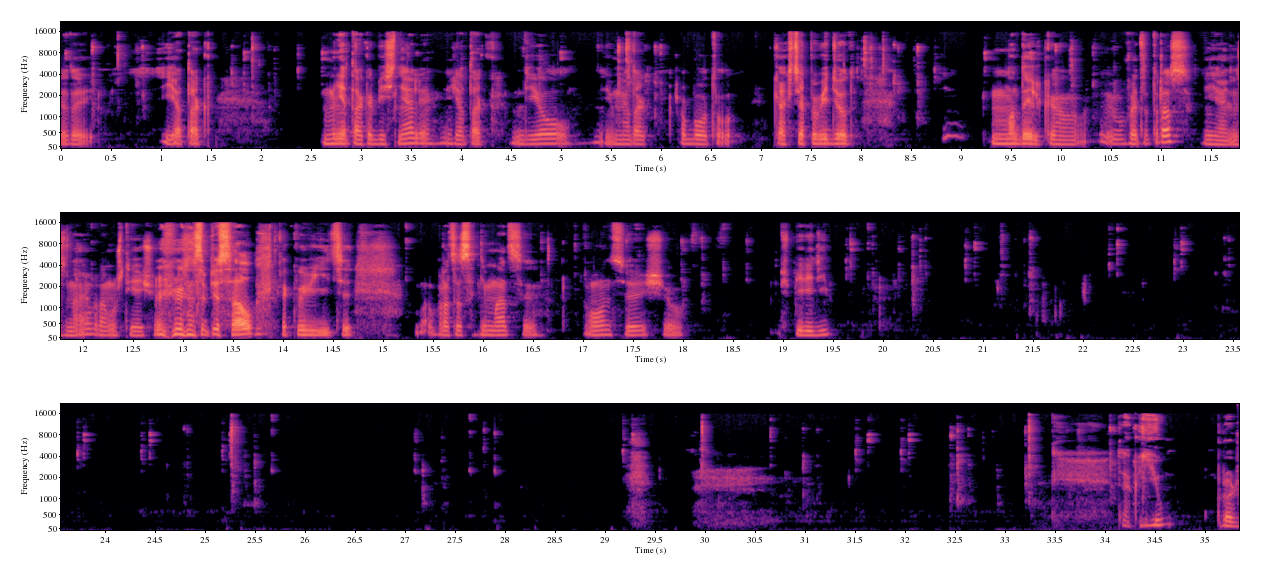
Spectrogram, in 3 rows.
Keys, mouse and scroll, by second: 0.0 click, 0.2 z, 0.6 s, 2.1 z, 2.6 click, 2.8 z, 3.1 s, 4.5 z, 5.0 click, 5.5 z, 5.8 s, 8.5 z, 9.2 click, 9.7 click, 9.9 z, 10.3 g, 11.8 Tab, 11.9 scroll down 1, 12.1-16.7 middle drag, 16.7 scroll up 3, 16.9 Tab, 17.4 z, 17.5 middle click, 18.0 z, 18.4 middle click, 19.1 2, 19.6 click, 19.8-20.9 middle drag, 20.9 shift+click, 21.3 g, 22.9 click, 23.3 g, 24.4 click, 24.6 g, 25.3 scroll down 4, 25.5 Tab, 25.7-27.3 middle drag, 27.3-27.6 scroll down 4, 27.6-29.2 middle drag, 29.2 click, 30.1-30.6 scroll down 2, 30.6 Tab, 31.0 a, 31.6 click, 32.0 click, 32.3 Tab, 32.5 a, 33.5 KP_1.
